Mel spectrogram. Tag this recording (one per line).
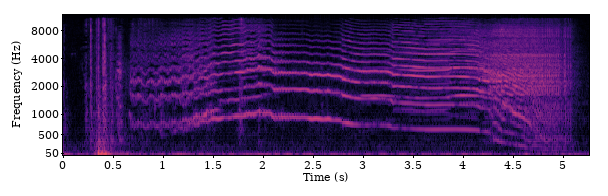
doors
crackle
